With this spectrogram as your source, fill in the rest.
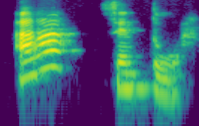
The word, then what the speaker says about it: acentúa: Dice, acentúame, no me lo puedes quitar porque, si se fijan, no puedo decir, acentúa. no le puedo dar la fuerza a la A, porque se oye exagerado.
